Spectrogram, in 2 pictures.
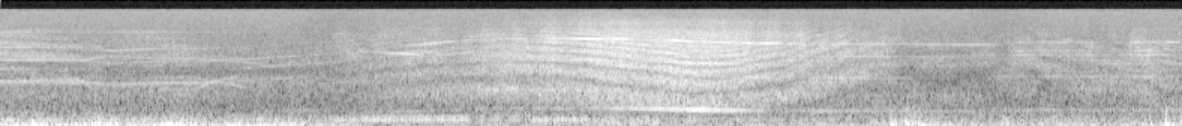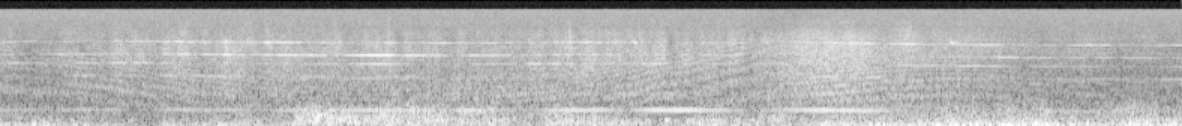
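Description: An electric model plane's motor whines steadily overhead, rising and falling in pitch as it passes.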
